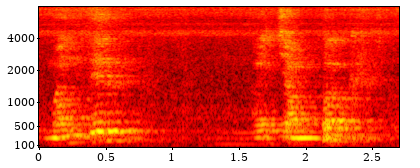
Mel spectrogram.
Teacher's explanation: वही अनुस्वार एक जगह न उच्चारण हो रहा है, एक जगह म उच्चारण हो रहा है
